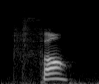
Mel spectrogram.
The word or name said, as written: Fan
